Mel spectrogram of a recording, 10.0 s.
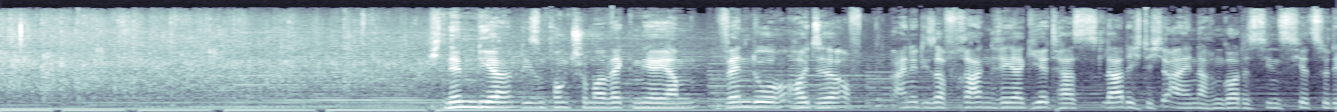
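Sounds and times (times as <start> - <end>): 
audience applauding: 0.0 - 4.6
speech: 3.3 - 10.0.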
